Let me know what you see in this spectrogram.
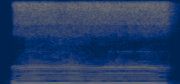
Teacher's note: você vai sentir uma vibração como se fosse um barulhinho assim, sabe? A abelha que faz. É esse som que eu quero. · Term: som de Z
